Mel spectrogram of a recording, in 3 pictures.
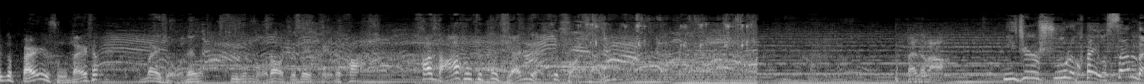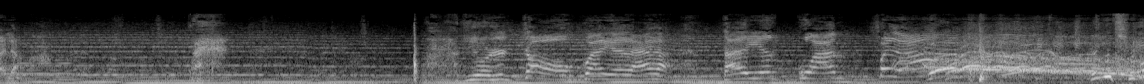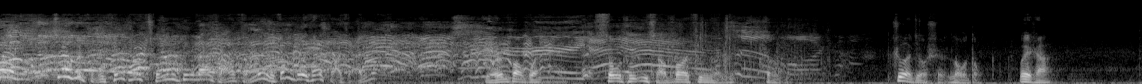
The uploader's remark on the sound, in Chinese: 還有聽故事的觀眾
